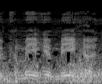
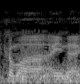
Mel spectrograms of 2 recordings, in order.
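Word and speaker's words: kamaʻāina: a lot easier also don't say the kameha discount don't call the AA haa discount it's a Kam discount um if you don't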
